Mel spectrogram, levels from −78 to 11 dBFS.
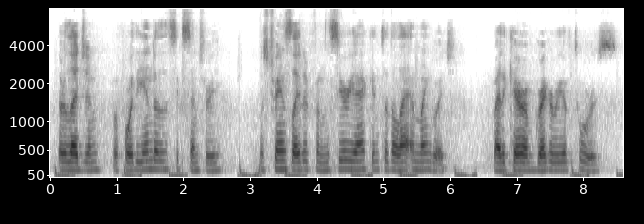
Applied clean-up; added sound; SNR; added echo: none; Scratching (performance technique); 19 dB; none.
